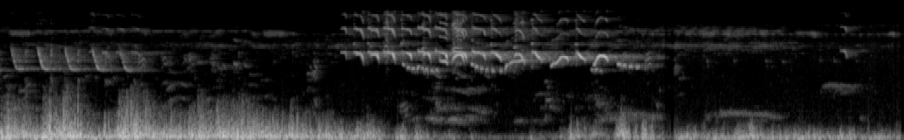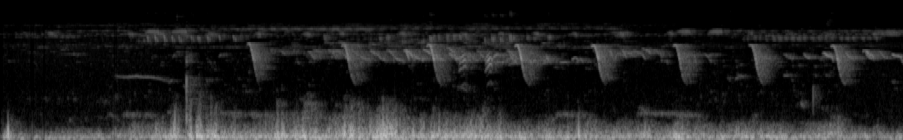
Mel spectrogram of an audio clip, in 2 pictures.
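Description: Birds calling: a burst of rapid high chattering a few seconds in, then from about the middle a run of short, high, downward-sweeping notes, about two a second. All of it sits over an uneven low rumble.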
